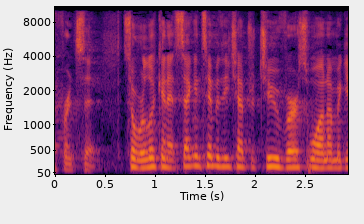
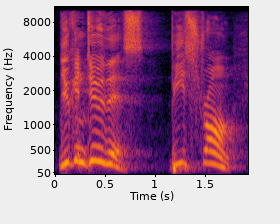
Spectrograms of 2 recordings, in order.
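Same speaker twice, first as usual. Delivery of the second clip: higher, louder hyped coach; coach pep talk; 9 semitones higher, 6 dB louder than usual. Retold or imitated. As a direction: fire him up like a coach. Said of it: "Paul is a coach".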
